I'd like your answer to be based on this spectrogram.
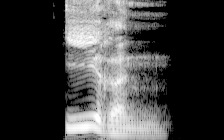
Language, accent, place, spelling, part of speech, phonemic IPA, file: German, Germany, Berlin, -ieren, suffix, /iːrən/, De--ieren.ogg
